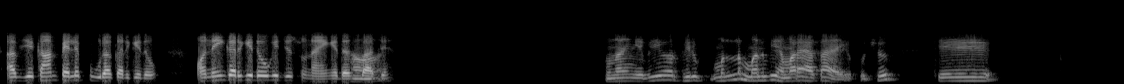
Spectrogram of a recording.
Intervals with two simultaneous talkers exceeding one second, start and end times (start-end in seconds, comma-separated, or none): none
